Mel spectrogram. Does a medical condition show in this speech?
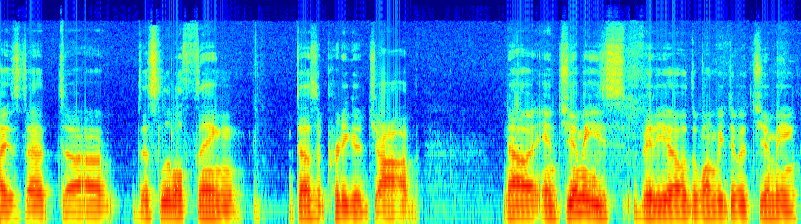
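No.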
